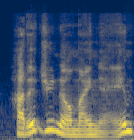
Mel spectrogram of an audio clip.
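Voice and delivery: ordinary talk, nothing marked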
